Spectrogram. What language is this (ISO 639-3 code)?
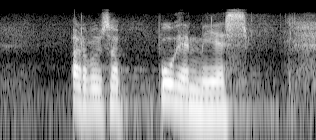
fin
